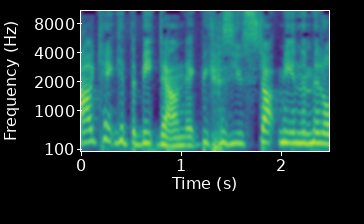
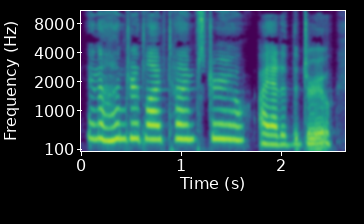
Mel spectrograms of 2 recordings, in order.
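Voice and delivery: poem reading; 2 semitones higher than usual. Acted. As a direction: swell up on the name like a vow. Reads a love poem to husband.

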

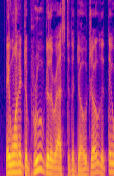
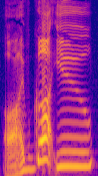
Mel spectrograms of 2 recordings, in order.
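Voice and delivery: high, slow, taunting sprite voice; wood sprite voice; 13 semitones higher, much slower than usual. Acted. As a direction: gloat like a mischievous forest sprite. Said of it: "said the sprite".

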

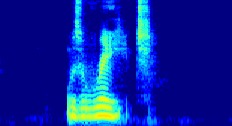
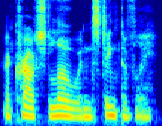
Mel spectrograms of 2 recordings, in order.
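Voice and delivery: ordinary delivery

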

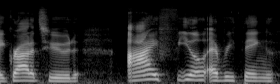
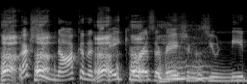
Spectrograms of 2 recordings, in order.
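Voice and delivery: laughing mock hostess; 2 semitones higher, 6 dB louder than usual. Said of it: "the hostess is like".

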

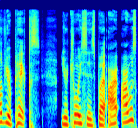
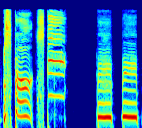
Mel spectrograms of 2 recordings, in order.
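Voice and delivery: tire screech and reverse beeps; 13 semitones higher, slower than usual. Acted. Piglet mimicking a car reversing, screeching and beeping. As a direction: screech to a halt and beep backward.

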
